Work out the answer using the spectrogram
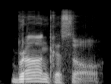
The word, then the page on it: bronchocele: British English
